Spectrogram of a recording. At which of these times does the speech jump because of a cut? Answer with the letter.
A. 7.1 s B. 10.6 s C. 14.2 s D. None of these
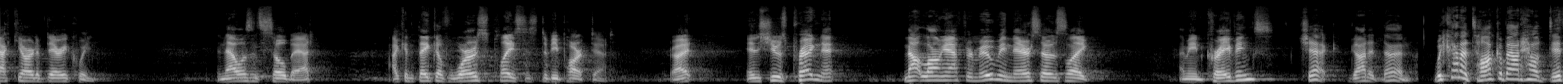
C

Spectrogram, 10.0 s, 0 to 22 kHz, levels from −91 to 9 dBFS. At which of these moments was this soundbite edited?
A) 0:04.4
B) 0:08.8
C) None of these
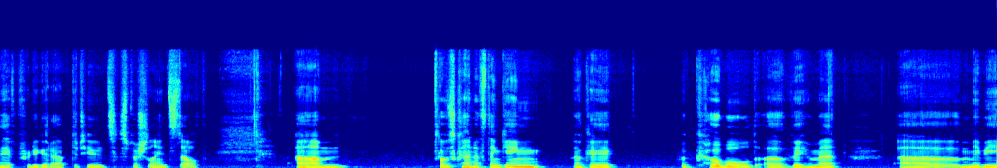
A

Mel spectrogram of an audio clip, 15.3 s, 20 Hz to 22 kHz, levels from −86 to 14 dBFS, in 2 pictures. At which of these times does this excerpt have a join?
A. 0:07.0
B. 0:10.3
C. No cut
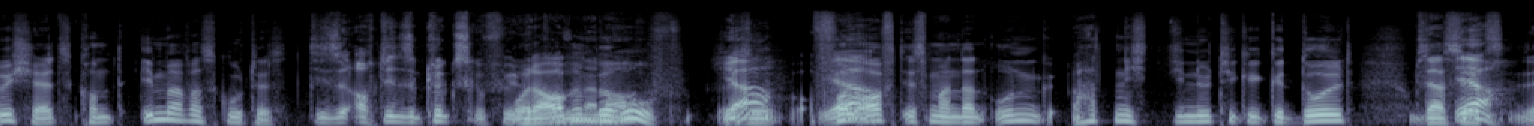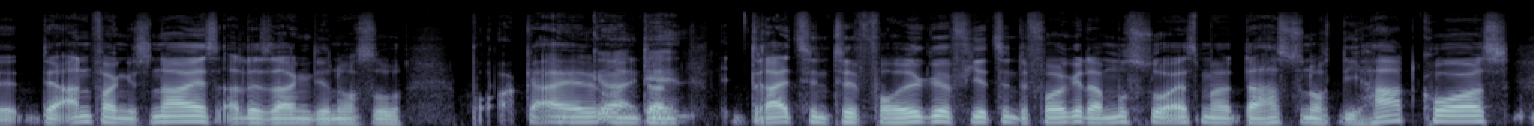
A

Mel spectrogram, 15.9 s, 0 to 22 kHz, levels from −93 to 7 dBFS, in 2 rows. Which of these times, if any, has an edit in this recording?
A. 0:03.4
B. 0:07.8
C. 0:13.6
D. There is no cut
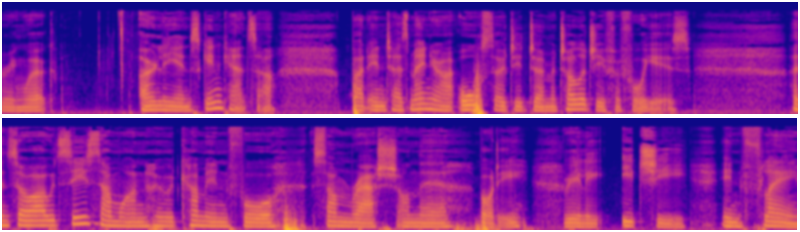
C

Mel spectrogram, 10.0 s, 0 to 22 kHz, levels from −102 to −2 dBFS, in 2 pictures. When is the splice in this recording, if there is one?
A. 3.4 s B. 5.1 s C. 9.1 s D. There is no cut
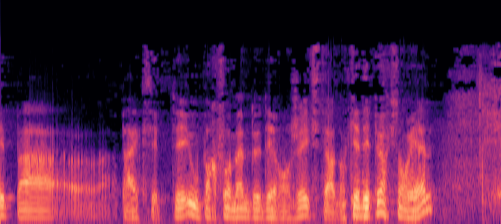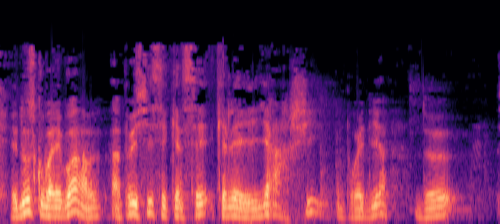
C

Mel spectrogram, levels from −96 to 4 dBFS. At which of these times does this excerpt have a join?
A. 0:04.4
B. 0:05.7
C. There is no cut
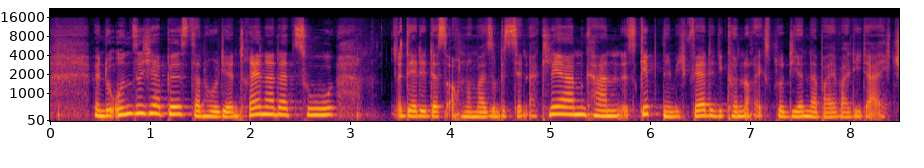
C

